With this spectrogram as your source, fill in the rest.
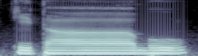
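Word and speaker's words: الْكِتَابُ: পেশ কিছু নেই তাই এই আলিফের উচ্চারণ আমরা করিনি ওটা বাদ প্রশ্ন আসতে পারে তাহলে এটি দিয়েছে কেন এটি আসলে এই অর্থের কারণে এই যে শব্দ এই শব্দের অর্থের জন্য এই আলিফটা দিয়েছে কিন্তু এটা উচ্চারণ হবে না তারপর কাবের কি তা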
